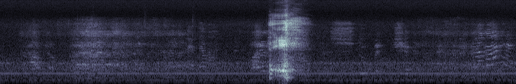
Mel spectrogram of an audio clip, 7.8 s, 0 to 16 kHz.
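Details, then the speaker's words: Adult feeling dizzy, tired and cold, sneezing around 3 a.m., a single sharp sneeze over a quiet room with a steady background hum; sneeze. "These are late night sneezes. It's like 3 o'clock in the morning, and I didn't want to go to bed until I got this out of the way."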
